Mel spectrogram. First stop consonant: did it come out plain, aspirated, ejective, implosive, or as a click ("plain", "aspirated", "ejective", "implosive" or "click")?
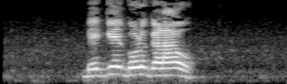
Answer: implosive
